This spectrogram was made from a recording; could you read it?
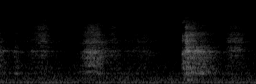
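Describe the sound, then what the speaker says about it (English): Someone breathes hard during an exercise session, a quiet sequence of two or three distinct sharp breaths with soft background hiss between them. "You can hear my breathing's up"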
